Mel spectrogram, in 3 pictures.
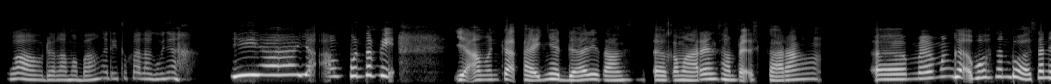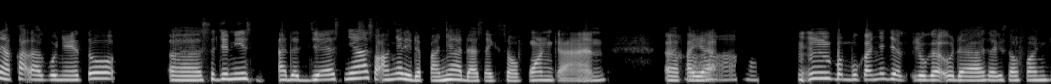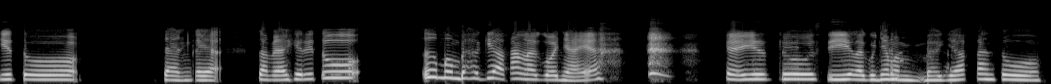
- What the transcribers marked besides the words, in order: static; laughing while speaking: "lagunya"; other background noise; chuckle; distorted speech
- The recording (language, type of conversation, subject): Indonesian, podcast, Lagu apa yang selalu kamu nyanyikan saat karaoke?
- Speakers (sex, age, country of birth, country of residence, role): female, 18-19, Indonesia, Indonesia, guest; female, 25-29, Indonesia, Indonesia, host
